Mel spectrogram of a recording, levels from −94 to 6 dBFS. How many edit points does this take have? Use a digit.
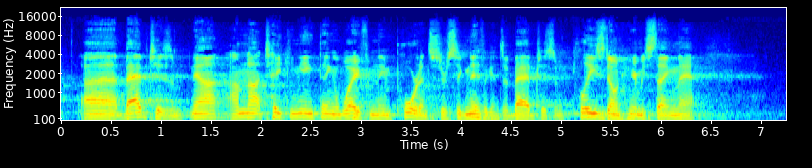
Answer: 0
